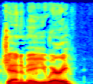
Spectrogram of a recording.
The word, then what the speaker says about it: Jamuary: Well, even though it is Jamuary, or however you want to pronounce that. – It's pronounced Jamuary.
